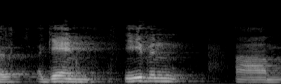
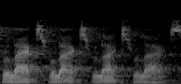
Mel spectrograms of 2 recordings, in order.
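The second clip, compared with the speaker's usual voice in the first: each relax softer and lower, fading away; softly fading relax; 3 semitones lower, 8 dB quieter than usual. Shown as a demonstration. Teacher easing meditators into letting go, fading softly. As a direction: let the repeated relax melt into quiet. Soothing repeated cue to relax.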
